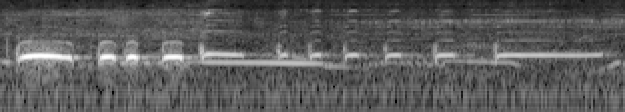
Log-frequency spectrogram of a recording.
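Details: Lure song of a lively Bangkok zebra dove that prompts other doves to join in: a loud opening coo and three quick pulsed notes, followed by a long level coo broken by softer repeated notes from other doves.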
